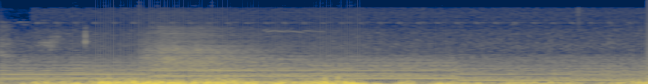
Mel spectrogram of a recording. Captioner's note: sighs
